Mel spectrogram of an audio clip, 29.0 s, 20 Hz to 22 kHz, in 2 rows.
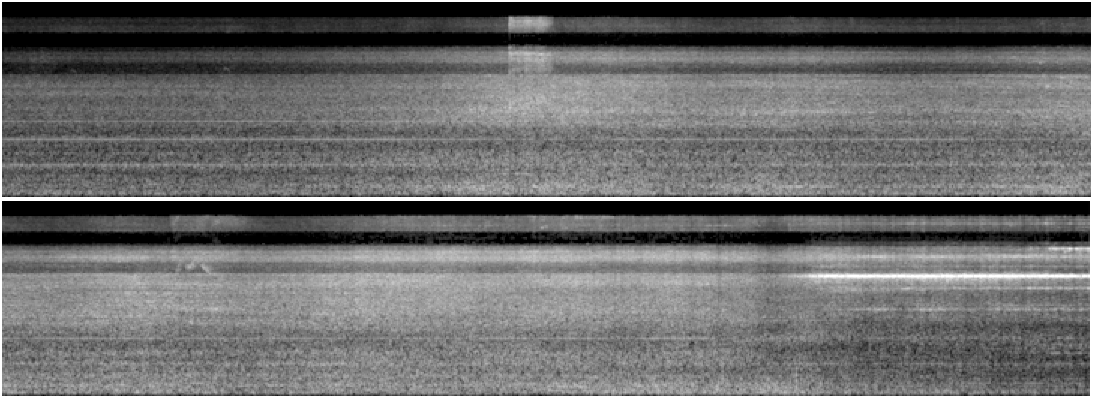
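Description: PKP Intercity passenger train, led by an EP07 electric locomotive, pulling into the station with its coaches rolling past on the rails. It grows louder a few seconds in as the train comes alongside. Near the end a high, steady wheel squeal sets in as the train slows to stop.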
